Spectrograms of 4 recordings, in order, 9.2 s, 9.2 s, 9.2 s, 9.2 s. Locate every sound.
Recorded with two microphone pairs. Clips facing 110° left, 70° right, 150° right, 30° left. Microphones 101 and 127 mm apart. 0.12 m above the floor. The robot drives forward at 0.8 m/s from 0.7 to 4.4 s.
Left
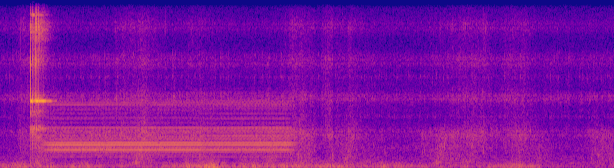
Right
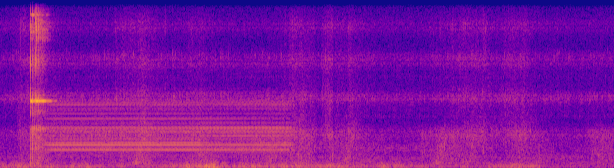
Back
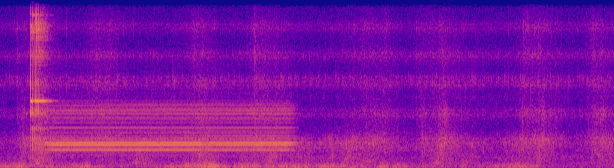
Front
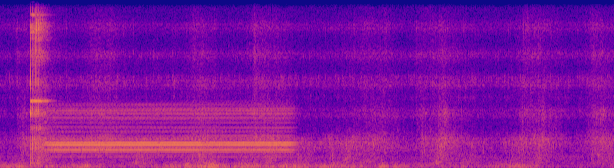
0.5 s a bicycle bell: 25° right, 3 m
